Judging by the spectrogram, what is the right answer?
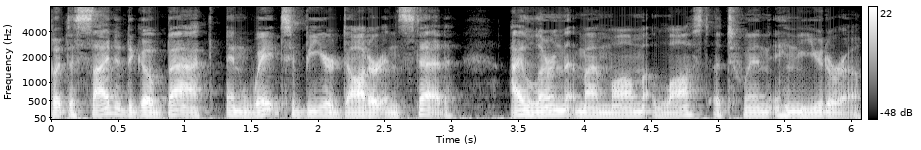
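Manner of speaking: plain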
